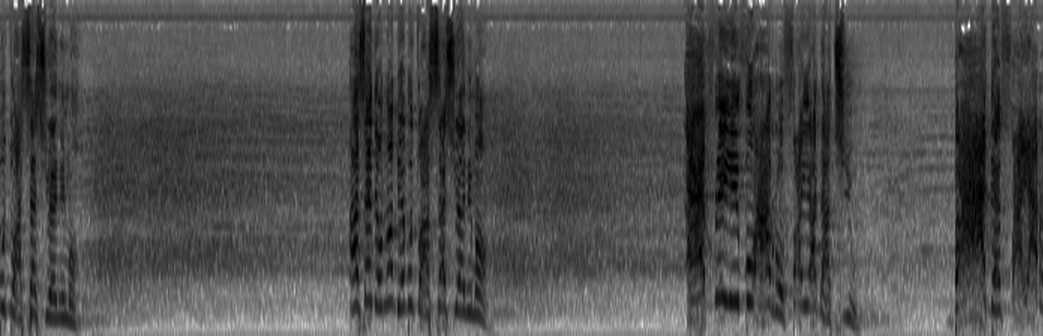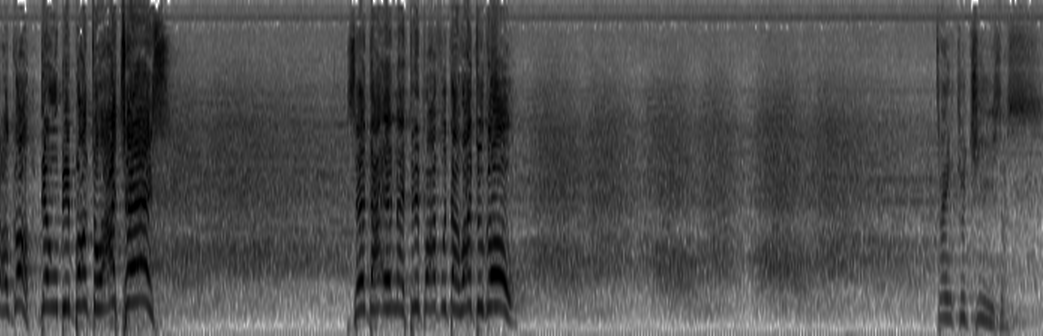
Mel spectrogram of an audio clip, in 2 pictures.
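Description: A large crowd shouts and cheers in an echoing hall.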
